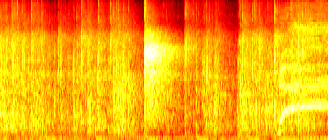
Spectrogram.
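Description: Crinkly plastic crisp bag crackling as it is pulled open, with one loud sharp tearing pop about two seconds in as the seal gives. Near the end a held pitched tone rises, stays level and falls.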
